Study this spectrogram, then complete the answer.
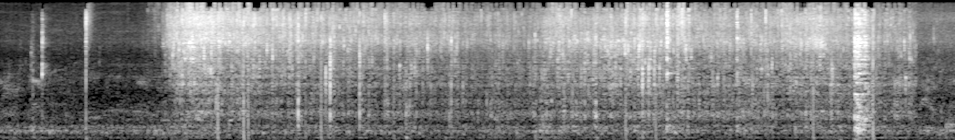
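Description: Chopped garlic, onion, dried red chillies and green chillies sizzle and crackle steadily in hot oil, starting abruptly after a couple of soft knocks and continuing loud and close throughout.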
